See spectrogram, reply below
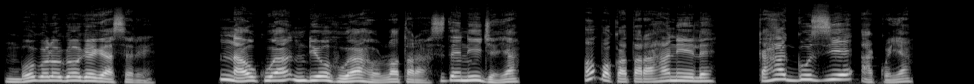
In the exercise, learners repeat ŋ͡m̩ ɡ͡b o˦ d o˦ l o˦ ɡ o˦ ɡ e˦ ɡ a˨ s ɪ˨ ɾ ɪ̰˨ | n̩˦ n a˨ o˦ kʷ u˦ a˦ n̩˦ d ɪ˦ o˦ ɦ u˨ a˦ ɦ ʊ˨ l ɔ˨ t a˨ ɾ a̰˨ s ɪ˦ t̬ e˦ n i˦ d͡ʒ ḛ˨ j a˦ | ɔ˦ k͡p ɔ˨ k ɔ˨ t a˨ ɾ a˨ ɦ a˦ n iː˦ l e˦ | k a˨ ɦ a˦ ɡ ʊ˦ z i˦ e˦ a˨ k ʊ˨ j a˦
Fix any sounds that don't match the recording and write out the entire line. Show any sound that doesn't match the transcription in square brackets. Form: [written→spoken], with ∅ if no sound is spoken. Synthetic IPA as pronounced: ŋ͡m̩ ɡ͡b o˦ [d→ɡ] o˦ l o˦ ɡ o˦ ɡ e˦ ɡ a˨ s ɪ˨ ɾ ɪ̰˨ | n̩˦ n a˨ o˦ kʷ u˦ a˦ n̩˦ d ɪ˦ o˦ ɦ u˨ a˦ ɦ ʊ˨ l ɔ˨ t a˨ ɾ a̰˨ s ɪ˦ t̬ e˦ n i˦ d͡ʒ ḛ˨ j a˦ | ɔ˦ k͡p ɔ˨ k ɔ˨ t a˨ ɾ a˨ ɦ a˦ n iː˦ l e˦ | k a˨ ɦ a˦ ɡ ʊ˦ z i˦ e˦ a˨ k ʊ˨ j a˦

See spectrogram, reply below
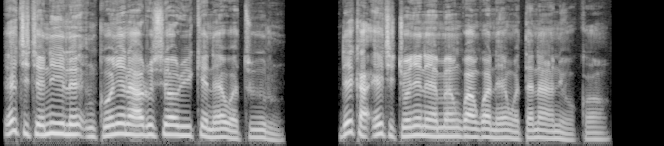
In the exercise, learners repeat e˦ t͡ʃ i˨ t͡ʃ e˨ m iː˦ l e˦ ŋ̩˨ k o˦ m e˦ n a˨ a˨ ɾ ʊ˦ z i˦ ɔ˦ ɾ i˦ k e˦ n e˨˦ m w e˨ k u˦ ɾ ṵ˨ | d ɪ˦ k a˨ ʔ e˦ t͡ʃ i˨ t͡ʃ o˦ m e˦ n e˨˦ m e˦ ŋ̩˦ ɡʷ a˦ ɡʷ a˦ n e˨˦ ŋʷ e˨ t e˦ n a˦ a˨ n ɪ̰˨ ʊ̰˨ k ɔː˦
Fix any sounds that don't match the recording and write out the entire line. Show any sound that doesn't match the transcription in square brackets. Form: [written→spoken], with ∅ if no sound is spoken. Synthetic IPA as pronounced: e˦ t͡ʃ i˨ t͡ʃ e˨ [m→n] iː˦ l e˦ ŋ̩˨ k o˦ [m→ɲ] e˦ n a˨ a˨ ɾ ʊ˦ [z→s] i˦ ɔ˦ ɾ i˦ k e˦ n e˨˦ [m→∅] w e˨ [k→t] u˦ ɾ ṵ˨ | d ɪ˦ k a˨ ʔ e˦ t͡ʃ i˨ t͡ʃ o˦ [m→ɲ] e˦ n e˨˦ m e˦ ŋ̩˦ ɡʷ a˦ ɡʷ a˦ n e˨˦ ŋʷ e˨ t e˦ n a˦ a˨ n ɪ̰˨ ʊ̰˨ k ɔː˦

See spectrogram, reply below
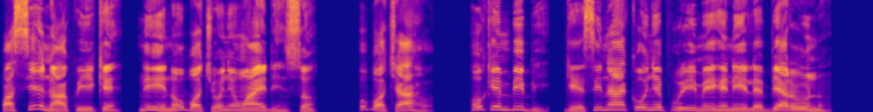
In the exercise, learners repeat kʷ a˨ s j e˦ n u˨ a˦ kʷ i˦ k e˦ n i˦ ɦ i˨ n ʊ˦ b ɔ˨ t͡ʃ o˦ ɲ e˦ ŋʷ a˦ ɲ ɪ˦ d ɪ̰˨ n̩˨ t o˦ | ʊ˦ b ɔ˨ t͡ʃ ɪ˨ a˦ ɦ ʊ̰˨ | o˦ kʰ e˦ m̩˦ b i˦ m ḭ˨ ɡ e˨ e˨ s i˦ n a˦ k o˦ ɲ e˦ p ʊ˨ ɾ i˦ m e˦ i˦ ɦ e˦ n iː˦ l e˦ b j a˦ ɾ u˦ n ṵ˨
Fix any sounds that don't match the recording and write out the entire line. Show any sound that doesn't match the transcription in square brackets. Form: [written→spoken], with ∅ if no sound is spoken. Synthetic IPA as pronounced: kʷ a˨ s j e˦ n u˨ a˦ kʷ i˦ k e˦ n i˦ ɦ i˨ n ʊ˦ b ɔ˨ t͡ʃ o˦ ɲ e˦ ŋʷ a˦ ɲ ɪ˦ d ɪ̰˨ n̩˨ [t→s] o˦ | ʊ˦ b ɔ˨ t͡ʃ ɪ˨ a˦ ɦ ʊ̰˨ | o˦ [kʰ→k] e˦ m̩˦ b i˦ [m→b] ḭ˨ ɡ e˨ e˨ s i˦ n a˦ k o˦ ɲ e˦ p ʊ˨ ɾ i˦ m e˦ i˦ ɦ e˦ n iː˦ l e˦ b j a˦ ɾ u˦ n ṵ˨

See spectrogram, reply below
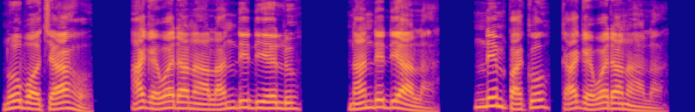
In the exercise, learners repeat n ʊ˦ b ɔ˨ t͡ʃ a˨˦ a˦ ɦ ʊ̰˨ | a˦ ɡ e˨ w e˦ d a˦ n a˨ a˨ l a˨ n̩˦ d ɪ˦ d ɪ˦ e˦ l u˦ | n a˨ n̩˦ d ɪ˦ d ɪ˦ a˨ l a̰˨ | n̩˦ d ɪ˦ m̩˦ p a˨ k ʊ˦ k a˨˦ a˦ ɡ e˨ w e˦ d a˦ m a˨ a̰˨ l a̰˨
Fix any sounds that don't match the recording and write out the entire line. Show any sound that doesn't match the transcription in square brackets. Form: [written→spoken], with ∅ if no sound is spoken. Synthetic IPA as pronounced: n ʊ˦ b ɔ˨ t͡ʃ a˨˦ a˦ ɦ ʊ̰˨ | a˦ ɡ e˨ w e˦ d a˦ n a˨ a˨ l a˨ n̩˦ d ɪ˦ d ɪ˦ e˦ l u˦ | n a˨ n̩˦ d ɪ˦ d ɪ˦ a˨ l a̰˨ | n̩˦ d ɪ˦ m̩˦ p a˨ k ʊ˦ k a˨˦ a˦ ɡ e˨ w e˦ d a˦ [m→n] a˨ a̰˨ l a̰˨

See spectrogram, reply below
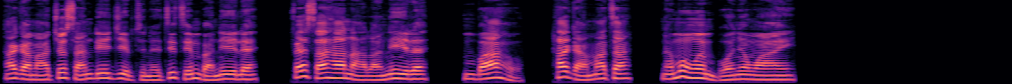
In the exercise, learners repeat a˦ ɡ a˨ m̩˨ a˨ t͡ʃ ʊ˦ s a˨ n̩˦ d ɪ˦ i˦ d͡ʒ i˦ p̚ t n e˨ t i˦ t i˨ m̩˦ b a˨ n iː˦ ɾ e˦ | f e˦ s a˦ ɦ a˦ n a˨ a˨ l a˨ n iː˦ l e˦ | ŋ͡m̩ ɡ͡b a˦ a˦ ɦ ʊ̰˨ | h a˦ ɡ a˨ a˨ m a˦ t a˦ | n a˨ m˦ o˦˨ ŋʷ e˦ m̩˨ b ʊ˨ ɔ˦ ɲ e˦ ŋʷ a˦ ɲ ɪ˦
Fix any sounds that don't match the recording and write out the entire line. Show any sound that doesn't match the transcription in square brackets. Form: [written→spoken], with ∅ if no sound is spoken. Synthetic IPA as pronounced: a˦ ɡ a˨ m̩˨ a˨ t͡ʃ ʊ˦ s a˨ n̩˦ d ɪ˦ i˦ d͡ʒ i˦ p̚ t n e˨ t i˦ t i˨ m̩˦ b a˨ n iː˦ [ɾ→l] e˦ | f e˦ s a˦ ɦ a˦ n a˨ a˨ l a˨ n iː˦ l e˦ | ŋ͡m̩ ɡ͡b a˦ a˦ ɦ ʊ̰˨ | h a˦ ɡ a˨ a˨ m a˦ t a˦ | n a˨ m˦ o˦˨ ŋʷ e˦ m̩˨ b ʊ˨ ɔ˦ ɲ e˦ ŋʷ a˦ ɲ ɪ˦

